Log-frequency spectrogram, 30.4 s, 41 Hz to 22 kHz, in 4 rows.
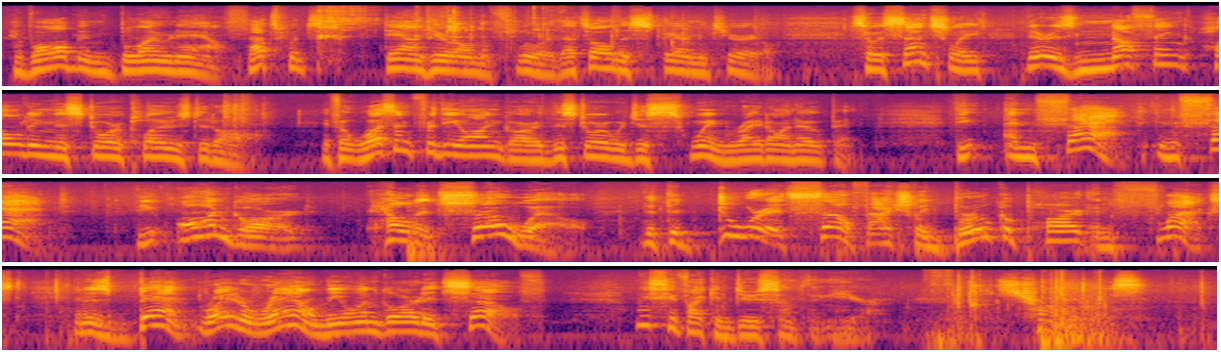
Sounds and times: Speech: 0.0s - 13.0s, 13.6s - 30.1s.

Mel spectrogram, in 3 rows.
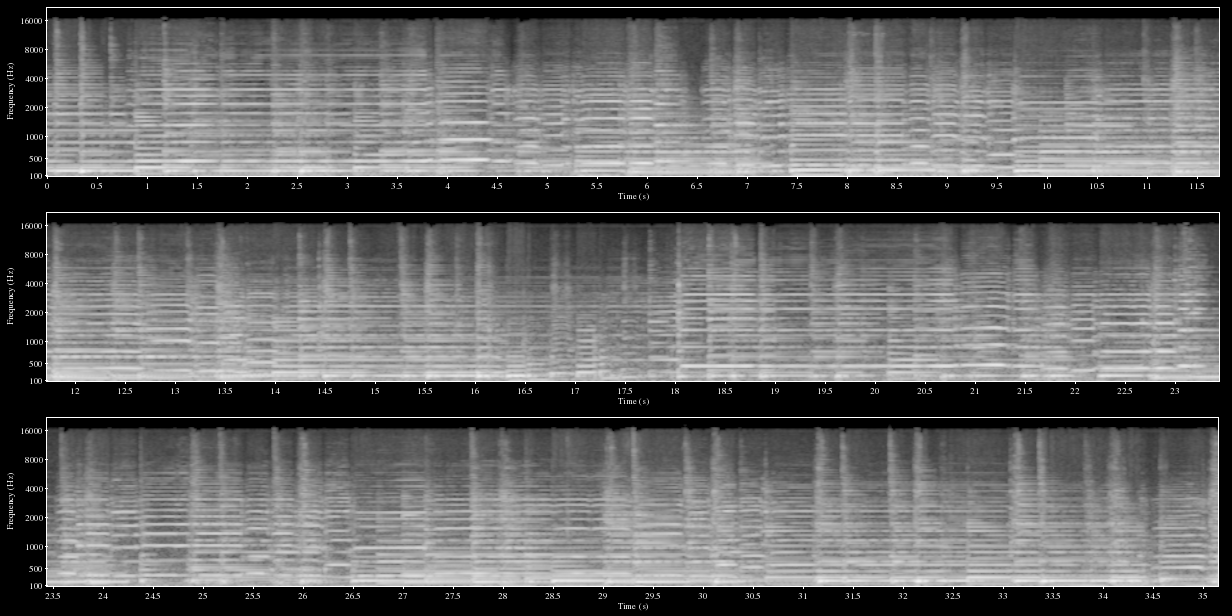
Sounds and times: Violin, fiddle: 0.0s - 35.1s.

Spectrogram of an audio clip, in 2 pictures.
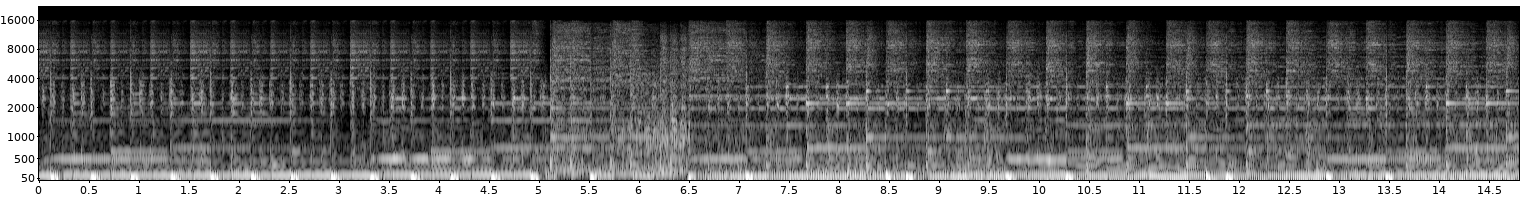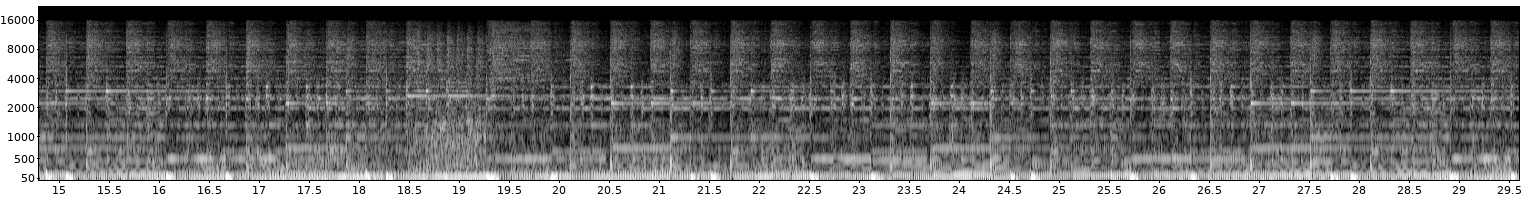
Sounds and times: Music: 0.0s - 29.6s.

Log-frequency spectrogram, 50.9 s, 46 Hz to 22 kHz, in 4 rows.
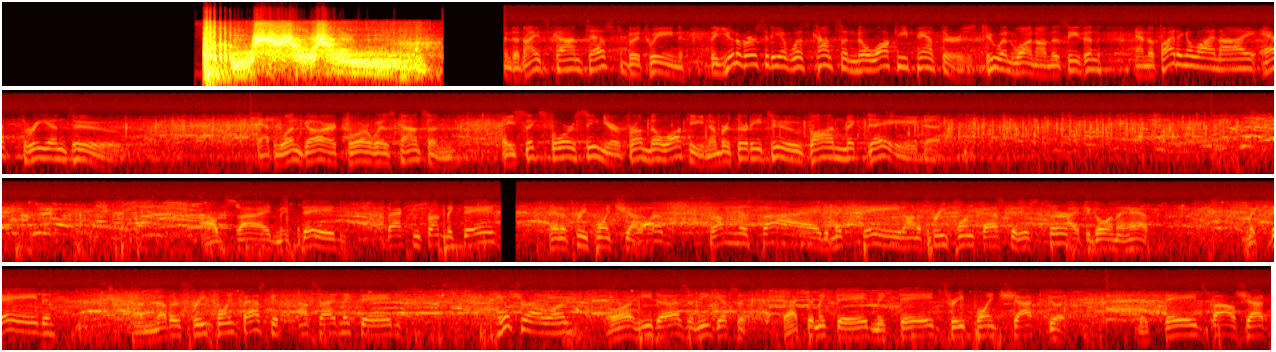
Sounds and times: Speech: 5.0s - 14.0s, 15.3s - 22.2s, 23.8s - 37.0s, 37.8s - 38.8s, 39.4s - 42.4s, 43.0s - 48.9s, 49.5s - 50.8s
Inside, public space: 5.1s - 50.8s.

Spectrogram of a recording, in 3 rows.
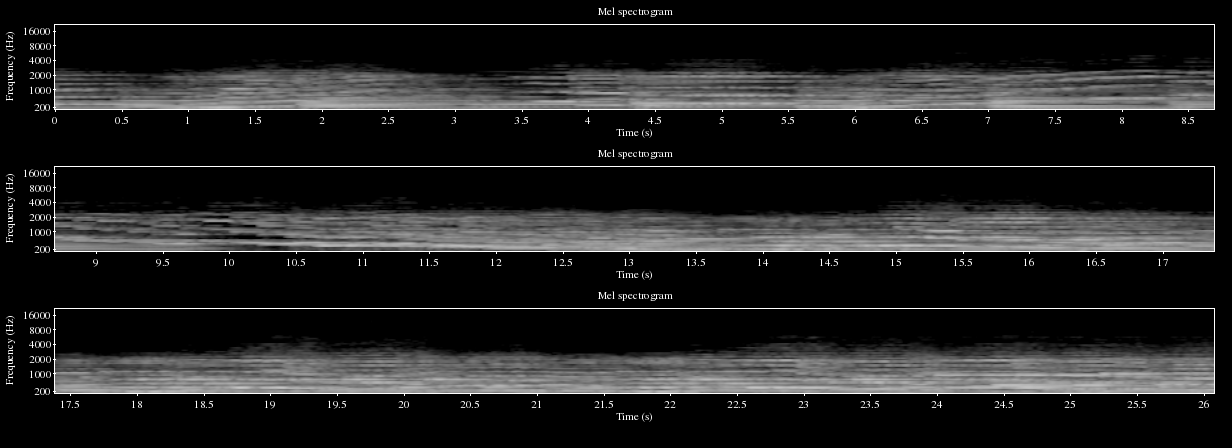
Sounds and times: Cello: 0.0s - 26.0s
Sad music: 0.0s - 26.0s.

